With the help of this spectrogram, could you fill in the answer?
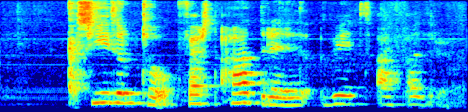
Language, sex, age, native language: Icelandic, female, 12, Icelandic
